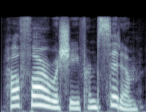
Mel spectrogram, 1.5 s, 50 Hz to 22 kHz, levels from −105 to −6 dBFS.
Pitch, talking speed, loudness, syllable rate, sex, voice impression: 230 Hz, 245 wpm, -14 LUFS, 4.9 syllables/s, female, very feminine, young, slightly adult-like, very thin, tensed, slightly powerful, very bright, slightly soft, very clear, fluent, very cute, slightly intellectual, refreshing, sincere, calm, friendly, reassuring, very unique, very elegant, very sweet, lively, kind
